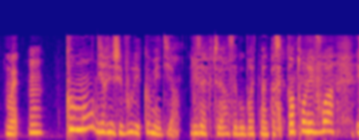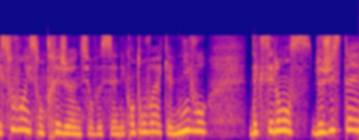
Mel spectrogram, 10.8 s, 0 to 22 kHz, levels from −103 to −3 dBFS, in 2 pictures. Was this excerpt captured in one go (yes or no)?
yes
